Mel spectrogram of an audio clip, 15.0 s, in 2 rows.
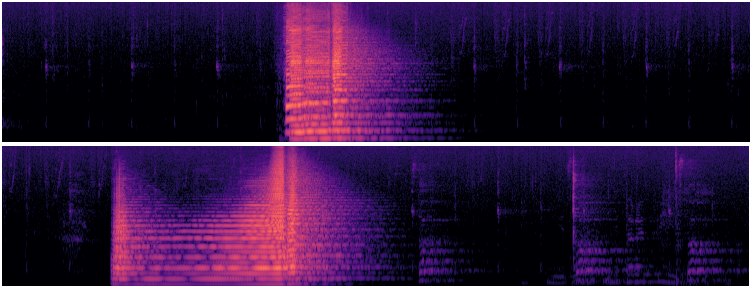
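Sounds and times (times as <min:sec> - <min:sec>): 
brass instruments: 0:02.8 - 0:03.9, 0:08.6 - 0:11.0.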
